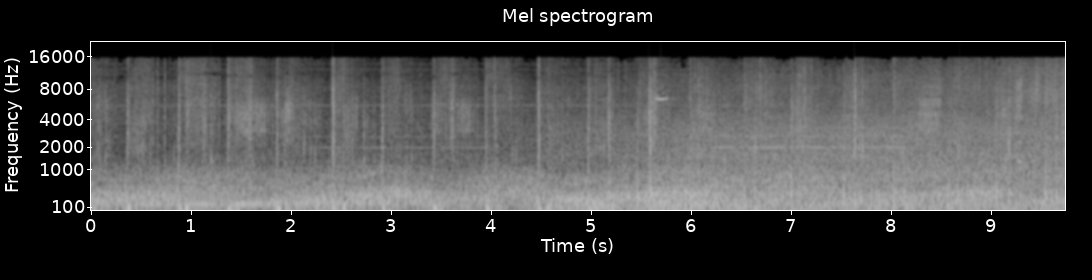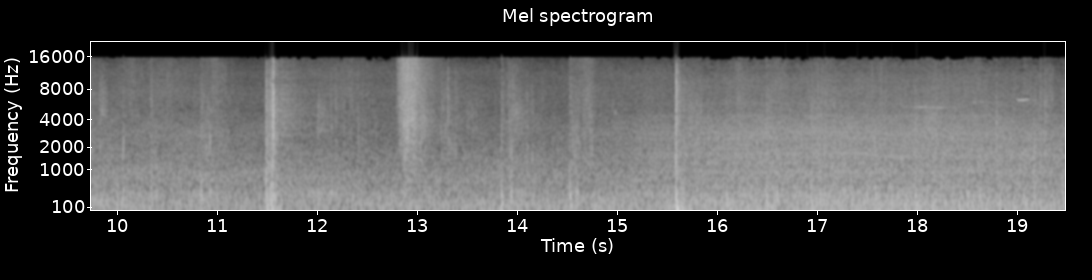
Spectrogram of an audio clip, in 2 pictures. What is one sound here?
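Footsteps tap on a hard floor and pavement.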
